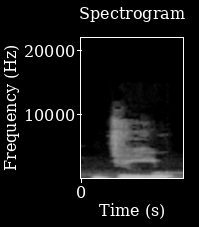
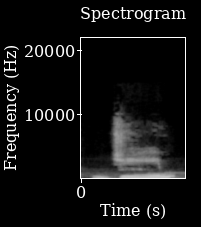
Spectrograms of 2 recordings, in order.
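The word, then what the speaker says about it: جيم: এই মধ্যভাগটাই লাগবে না এই মধ্যভাগের সাইডের অংশগুলো লাগবে উচ্চারণ করার সময় তো এখান থেকে কি উচ্চারিত হয় জিম জিম শিন আমাদের কোনগুলো লাগছে এই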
